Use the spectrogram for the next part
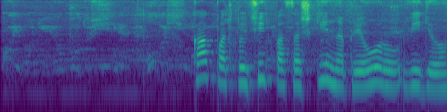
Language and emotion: Russian, neutral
